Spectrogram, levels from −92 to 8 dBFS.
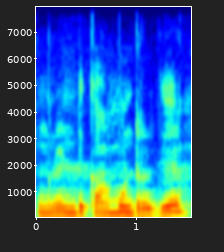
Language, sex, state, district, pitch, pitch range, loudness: Tamil, female, Tamil Nadu, Kanyakumari, 215 Hz, 210-230 Hz, -13 LUFS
